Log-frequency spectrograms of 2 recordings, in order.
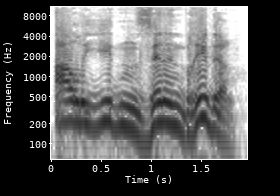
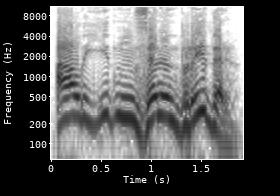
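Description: First: Loud, high Yiddish declaration; loud Yiddish call; declaring in Yiddish. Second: Loud, much higher, eager Yiddish call; smiling Yiddish cry to the couple; beaming declaration. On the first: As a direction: proclaim it out loud to strangers. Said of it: "in Yiddish he declared". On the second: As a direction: reach out with a huge smile. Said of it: "With a huge smile". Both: Retold or imitated.

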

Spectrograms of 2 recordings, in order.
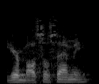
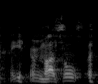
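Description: First: Said in the usual way. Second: "Your muscles?" asked through a laugh, rising at the end. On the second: Acted. Brother mocking Sammy's muscles, laughing disbelief.

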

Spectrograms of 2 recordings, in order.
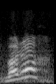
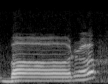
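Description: First: Baruch as bo-RUCH, higher and louder on the last syllable; short, emphatic bo-RUCH; correct final stress. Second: Baruch as BOOO-ruch, first syllable drawn way out; slow, exaggerated BOH-ruch, accent too early; wrong first-syllable stress. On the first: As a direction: punch the RUCH of Baruch, rising. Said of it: "it's Baruch". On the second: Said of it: "It's not Baruch". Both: Shown as a demonstration.

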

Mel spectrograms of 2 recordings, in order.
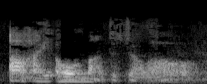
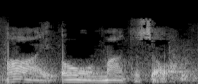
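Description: First: Low, slow, drawn-out threat; menacing club owner. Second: Lightly voiced low, slow boast; owner's threat repeated. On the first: Retold or imitated. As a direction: lean in low and slow like a man who owns the town. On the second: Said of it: "That's what he tells us".

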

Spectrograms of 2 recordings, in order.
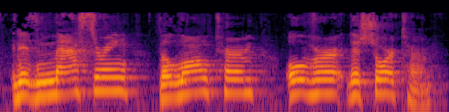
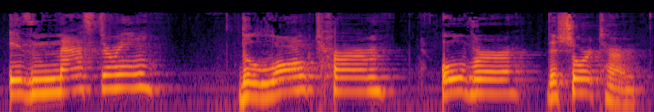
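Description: First: Said in the usual way. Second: Slow, deliberate, each word weighed; slow emphasis. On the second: Shown as a demonstration. Teacher stresses the key idea to the class, slowly. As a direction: lay it out slowly so it sinks in. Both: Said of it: "I'll say that again".

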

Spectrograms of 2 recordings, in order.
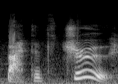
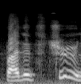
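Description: First: Slow indignant. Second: Higher and louder, "true" hit hard; "true" punched, raised and loud; stress on true. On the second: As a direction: insist on "true". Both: Shown as a demonstration.

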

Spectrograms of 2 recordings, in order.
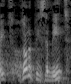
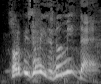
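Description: First: Said in the usual way. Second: Much higher and louder, outraged; indignant shout. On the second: Retold or imitated. Rabbi mimics the questioner's indignant shout. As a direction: blurt it out as a loud protest.

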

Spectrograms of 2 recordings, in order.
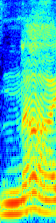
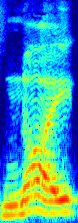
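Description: First: Nai with an open "eye" vowel; Nai, ending eye rather than oy. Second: Noi with a rounded "oy" vowel; Noi, ending oy rather than eye. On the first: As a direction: say Nai to rhyme with sky. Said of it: "If it's pronounced Nai". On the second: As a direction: say Noi to rhyme with boy. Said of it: "it has to be pronounced Noi". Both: Shown as a demonstration.

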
